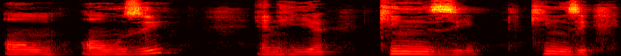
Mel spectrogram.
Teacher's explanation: So we do not pronounce the N. The N here in this situation makes the vowel that comes before of it become a nasal vowel.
